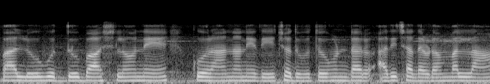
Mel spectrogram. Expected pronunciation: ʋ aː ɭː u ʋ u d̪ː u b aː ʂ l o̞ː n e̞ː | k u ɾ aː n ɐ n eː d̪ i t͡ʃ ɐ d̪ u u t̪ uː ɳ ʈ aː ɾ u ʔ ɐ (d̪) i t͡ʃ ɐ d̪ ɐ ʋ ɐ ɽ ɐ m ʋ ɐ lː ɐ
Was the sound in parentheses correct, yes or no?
yes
